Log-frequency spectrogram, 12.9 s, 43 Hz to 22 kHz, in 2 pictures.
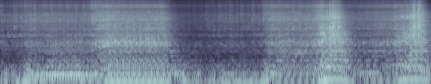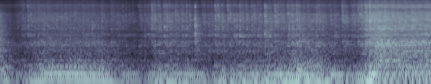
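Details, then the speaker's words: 1984 Chevy Silverado V8 after a timing adjustment, throttle blips: deep rumble rising and falling with revs faltering as they climb, a hesitation still there at low rpm under load. Owner suspects a high-performance cam; cause unconfirmed. "So it might be a little better, but I'm still feeling that hesitation."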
